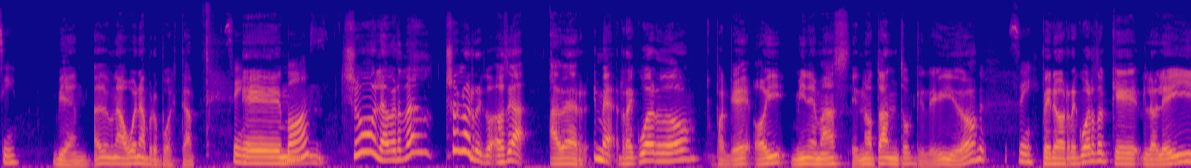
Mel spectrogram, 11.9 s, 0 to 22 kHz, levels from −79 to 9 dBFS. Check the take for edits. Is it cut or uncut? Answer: cut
